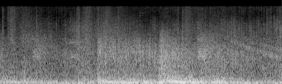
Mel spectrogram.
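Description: A flamethrower roars loudly.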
